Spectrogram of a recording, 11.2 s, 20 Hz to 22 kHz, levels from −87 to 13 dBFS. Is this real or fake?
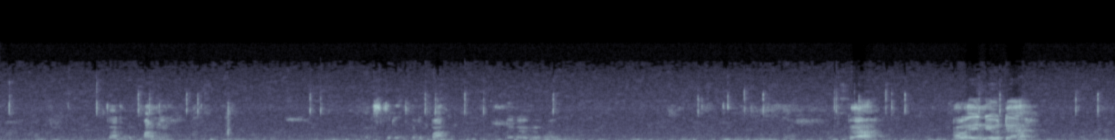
real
